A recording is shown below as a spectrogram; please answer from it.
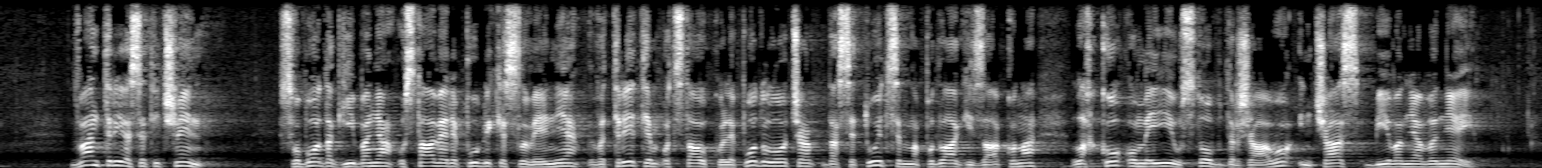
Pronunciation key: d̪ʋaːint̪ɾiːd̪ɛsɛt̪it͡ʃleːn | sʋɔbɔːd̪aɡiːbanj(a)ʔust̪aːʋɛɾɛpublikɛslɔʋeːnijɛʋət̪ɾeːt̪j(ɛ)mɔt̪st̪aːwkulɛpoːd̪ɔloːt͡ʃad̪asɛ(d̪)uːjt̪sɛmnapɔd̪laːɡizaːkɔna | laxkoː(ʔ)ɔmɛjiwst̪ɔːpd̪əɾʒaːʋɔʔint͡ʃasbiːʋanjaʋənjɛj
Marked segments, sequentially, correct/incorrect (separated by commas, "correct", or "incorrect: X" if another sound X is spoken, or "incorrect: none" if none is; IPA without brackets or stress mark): correct, correct, incorrect: t̪, correct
